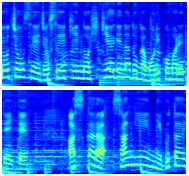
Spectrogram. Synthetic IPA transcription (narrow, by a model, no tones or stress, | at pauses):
o̞ːt͡ɕo̞ːse̞ːd͡ʑo̞se̞ːkʲĩnːoçi̥kʲiaɡe̞nad̪o̞ɡamo̞ɾʲiko̞maɾe̞t̪e̞it̪e̞ | asɨ̥kaɾasãŋɡʲĩːɲ̟ːibɯ̟t̪ai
